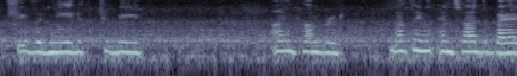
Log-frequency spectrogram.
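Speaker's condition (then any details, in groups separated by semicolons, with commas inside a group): Cerebral palsy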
